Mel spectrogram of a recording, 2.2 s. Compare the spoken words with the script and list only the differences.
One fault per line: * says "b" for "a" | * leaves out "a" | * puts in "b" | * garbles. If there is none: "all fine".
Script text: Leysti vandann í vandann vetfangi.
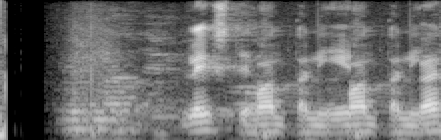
all fine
